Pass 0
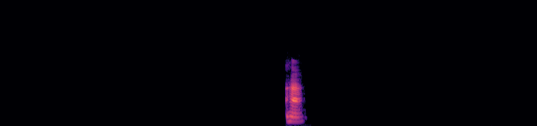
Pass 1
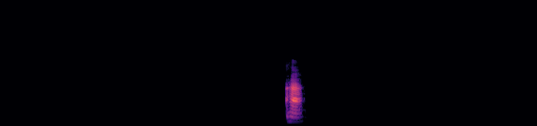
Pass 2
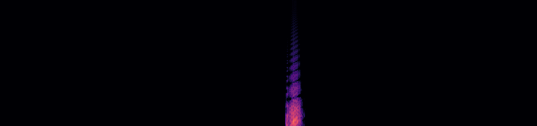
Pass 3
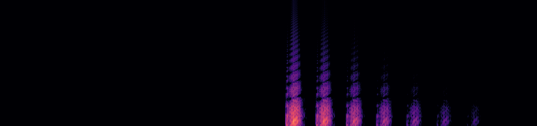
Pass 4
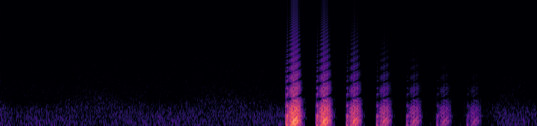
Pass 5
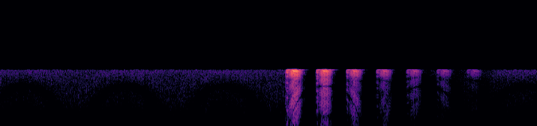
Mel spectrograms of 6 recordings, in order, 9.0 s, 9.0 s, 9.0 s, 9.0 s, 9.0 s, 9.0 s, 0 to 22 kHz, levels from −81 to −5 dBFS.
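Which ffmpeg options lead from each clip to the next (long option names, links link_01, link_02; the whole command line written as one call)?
ffmpeg -i in.wav -filter_complex "[0:a]acrossover=split=350 2200:gain=0.0891 1 0.141[link_01][link_02][link_03];[link_01][link_02][link_03]amix=inputs=3:normalize=0,volume=-2.5dB" out.wav
ffmpeg -i in.wav -af "acrusher=samples=41:mix=1:aa=0.000001:lfo=1:lforange=41:lforate=0.49,tiltshelf=frequency=970:gain=3.5,volume=-5dB" out.wav
ffmpeg -i in.wav -af "aecho=1:1:502|1004|1506|2008|2510|3012:0.596|0.274|0.126|0.058|0.0267|0.0123,volume=3.5dB" out.wav
ffmpeg -i in.wav -filter_complex "[0:a]asplit=2[link_01][link_02];[link_02]acompressor=mode=upward:threshold=-41dB:ratio=2.5,volume=0.5dB[link_03];[link_01][link_03]amix=inputs=2:normalize=0,asoftclip=type=tanh:threshold=-12.5dB" out.wav
ffmpeg -i in.wav -af "acrusher=samples=25:mix=1:aa=0.000001:lfo=1:lforange=25:lforate=0.6,lowpass=frequency=2200:width_type=q:width=0.5098,lowpass=frequency=2200:width_type=q:width=0.6013,lowpass=frequency=2200:width_type=q:width=0.9,lowpass=frequency=2200:width_type=q:width=2.563,afreqshift=-2600" out.wav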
